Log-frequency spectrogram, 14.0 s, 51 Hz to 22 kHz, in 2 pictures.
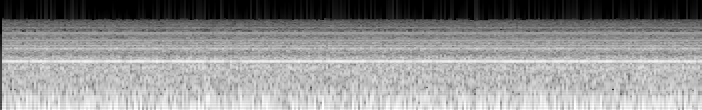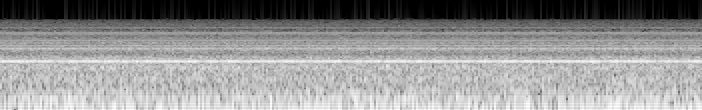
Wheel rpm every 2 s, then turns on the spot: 0, 0, 0, 0, 0, 0, 0.
none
